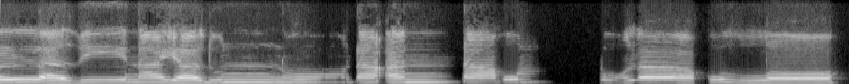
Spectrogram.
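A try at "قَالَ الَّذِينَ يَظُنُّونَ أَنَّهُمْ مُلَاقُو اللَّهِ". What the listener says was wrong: Nah, yang ini nggak boleh ya dunu ya, huruf zo. Nah, enggak ya du, ya zu.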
